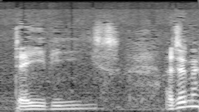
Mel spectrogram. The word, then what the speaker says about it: Davies: I don't know how some people call him Davies, not Davis. Yeah, I don't know if I think it is Davies. It's spelled Davies, but a lot of people just kind of it rolls off the tongue if you say Davis.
